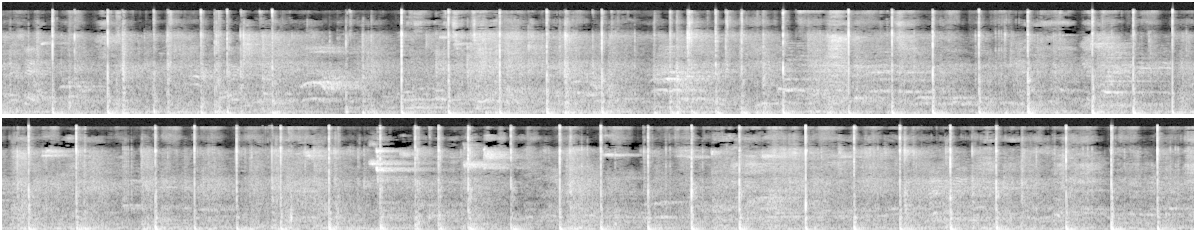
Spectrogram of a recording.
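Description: A basketball dribbled hard in a fast crossover drill, about two sharp bounces a second in a steady rhythm.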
